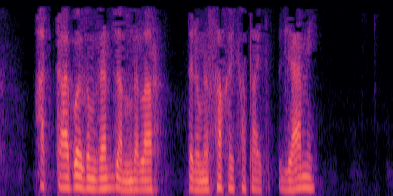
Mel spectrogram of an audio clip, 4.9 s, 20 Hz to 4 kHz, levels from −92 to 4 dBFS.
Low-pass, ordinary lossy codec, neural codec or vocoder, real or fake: 3.6 kHz; MP3, 16 kbps; codec, 16 kHz in and 24 kHz out, 0.6 kbps, FocalCodec, streaming, 4096 codes; fake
